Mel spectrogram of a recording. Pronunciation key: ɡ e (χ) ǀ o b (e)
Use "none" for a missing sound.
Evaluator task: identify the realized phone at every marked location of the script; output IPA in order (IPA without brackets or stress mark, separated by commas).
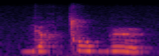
χ, ø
